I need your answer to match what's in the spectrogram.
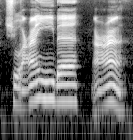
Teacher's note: bukan sekedar a, tapi a di tengah tenggorokan, a, ya, jangan sampai di bawah. · Huruf ain makhrajnya dari tenggorokan bagian tengah seperti suara A, tapi lebih ditekan, ya. Dan tekannya di makhrajnya, yaitu di tengah tenggorokan.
